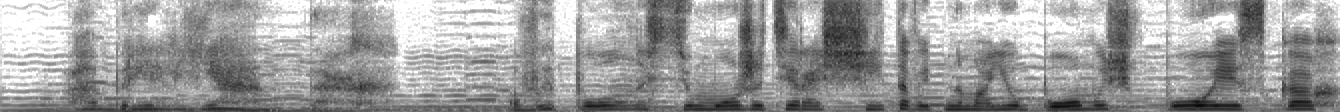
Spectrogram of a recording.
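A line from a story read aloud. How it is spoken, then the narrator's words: Barely audible whisper. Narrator (Russian): Маркиз понизил голос и чуть слышно прошептал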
